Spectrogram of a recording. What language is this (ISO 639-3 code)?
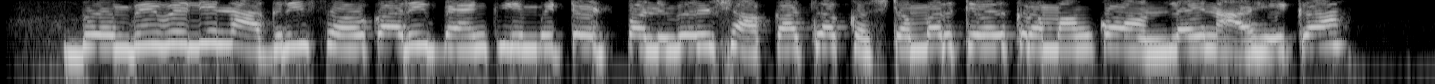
mar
